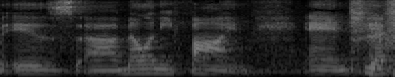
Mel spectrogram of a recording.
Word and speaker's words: Fein: F-E-I-N. – Melanie's F-E-I-N. Fine. – Fine. Oh, you got to say it like we say, no, Melanie Fine. She's Melanie Fine.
